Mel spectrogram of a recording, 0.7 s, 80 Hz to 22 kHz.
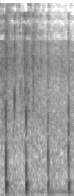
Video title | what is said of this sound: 365 ദിവസവും ചക്കയുണ്ടാകുന്ന vietnam super early. .21 മാസമായ പ്ലാവിൽ ചക്ക ഉണ്ടാകും. .ഇത് നടുന്ന വിധം | നമ്മുടെ ചക്ക പഴുത്തത് പഴുത്തതിന്റെ ശബ്ദം നമുക്ക് കൊട്ടുമ്പോൾ തന്നെ അറിയാൻ പറ്റും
